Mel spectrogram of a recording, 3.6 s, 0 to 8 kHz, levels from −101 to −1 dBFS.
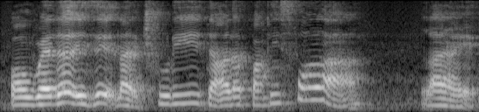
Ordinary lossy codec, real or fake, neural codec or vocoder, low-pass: none; fake; codec, 16 kHz, 16 kbps, FunCodec, trained on Chinese and English, 50 frames a second; none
